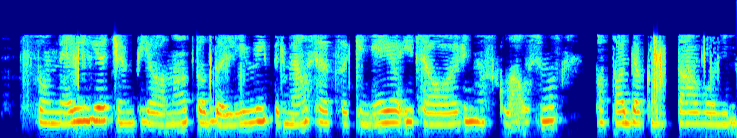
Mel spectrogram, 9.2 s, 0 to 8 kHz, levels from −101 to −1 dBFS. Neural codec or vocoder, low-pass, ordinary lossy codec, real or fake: none; 7.2 kHz; AAC, 16 kbps; real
